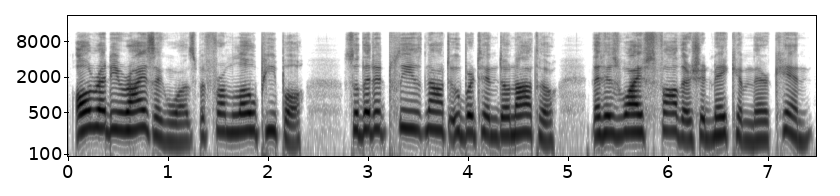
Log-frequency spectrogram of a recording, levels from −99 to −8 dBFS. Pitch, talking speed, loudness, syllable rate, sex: 220 Hz, 185 wpm, -18 LUFS, 5.1 syllables/s, female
